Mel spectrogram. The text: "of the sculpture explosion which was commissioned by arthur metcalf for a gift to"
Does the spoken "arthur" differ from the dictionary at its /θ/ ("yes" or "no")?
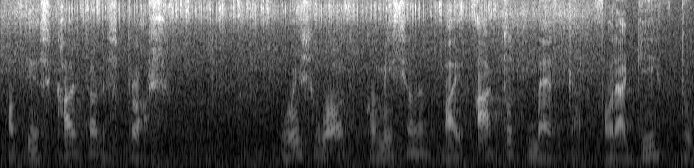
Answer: yes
